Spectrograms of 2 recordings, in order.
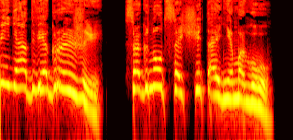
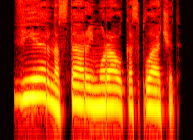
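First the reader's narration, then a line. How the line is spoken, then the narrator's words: Sighing. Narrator (Russian): Снова вздохнула первая прачка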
